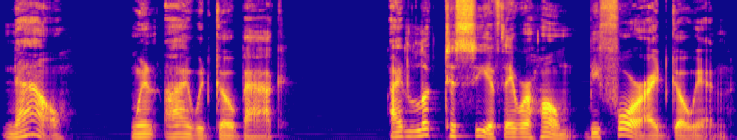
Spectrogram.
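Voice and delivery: usual speaking voice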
